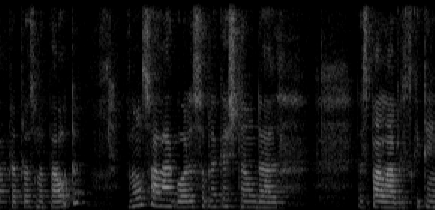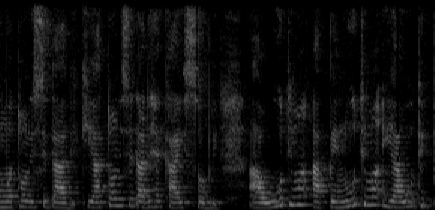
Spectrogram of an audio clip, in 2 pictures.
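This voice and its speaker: A woman's voice: a little high, reverberant. A woman teacher giving a recorded video lesson, patient and checking in often with her students.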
